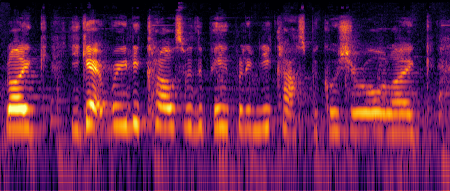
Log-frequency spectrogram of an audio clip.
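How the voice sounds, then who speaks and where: A woman's voice: high voice, steady tone, fairly quick. A teenage female drama student chatting informally in an interview, peppering her sentences with "like". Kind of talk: casual interview chat. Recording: clear background noise.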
